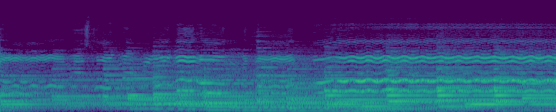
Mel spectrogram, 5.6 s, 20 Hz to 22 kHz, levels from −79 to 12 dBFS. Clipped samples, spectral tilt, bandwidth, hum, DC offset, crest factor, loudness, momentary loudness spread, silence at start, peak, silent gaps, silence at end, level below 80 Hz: under 0.1%; -6 dB/octave; 10 kHz; none; under 0.1%; 16 dB; -22 LUFS; 11 LU; 0 s; -6 dBFS; none; 0 s; -54 dBFS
